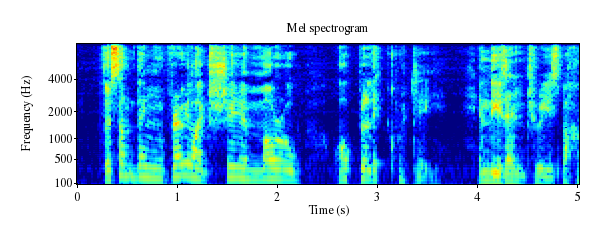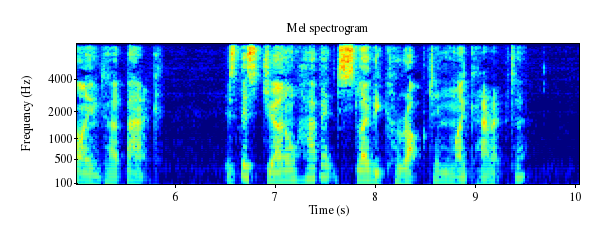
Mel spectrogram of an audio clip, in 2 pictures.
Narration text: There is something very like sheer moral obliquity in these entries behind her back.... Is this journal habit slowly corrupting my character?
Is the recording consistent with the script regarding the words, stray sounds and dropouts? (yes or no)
yes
